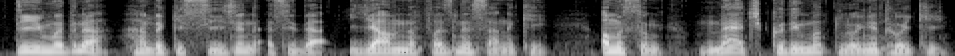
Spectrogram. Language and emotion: Manipuri, happy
